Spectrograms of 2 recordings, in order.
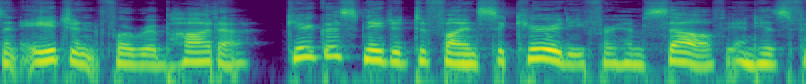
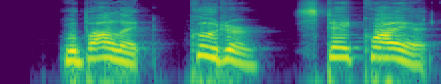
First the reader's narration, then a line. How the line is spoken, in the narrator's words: Aziru yelled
